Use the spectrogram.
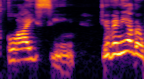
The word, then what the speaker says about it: glycine: Also, you said glycine before. It's glycine.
